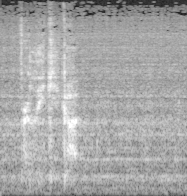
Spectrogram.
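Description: A man whispering a few words in the first second, his voice lost.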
